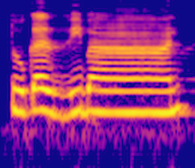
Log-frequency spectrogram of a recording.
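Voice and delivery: very slow, last vowel of "زبان" held six counts; six-count elongation. Shown as a demonstration. Teacher showing a six-count stop, last vowel at its longest. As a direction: stretch the aa in "زبان" to the fullest before n. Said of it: "اگر چھ حرکت کے برابر لمبا کریں".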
